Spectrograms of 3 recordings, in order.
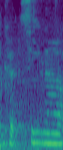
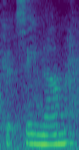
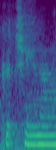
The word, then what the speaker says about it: katsina: the glass yeah and we use the term cutsena or katsina instead of Kachina or kachinadas there's it's cut Cena is closer to the Hopi pronunciation for these figures okay okay so that's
